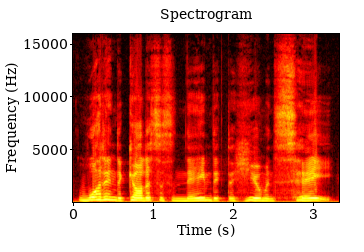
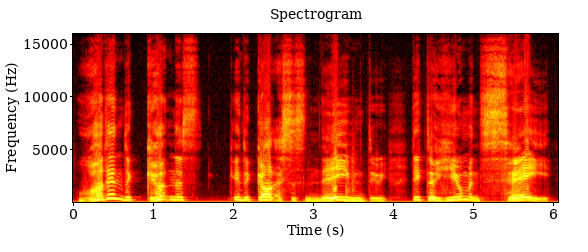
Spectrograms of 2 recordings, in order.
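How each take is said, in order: First: Loud, steady retake of the outburst; exclaimed. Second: Loud startled outburst; exclaimed. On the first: Drake loudly demands what the human said. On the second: Drake bursts out loudly as he hovers down. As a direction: demand it loudly from above. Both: Acted. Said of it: "Drake exclaimed".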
